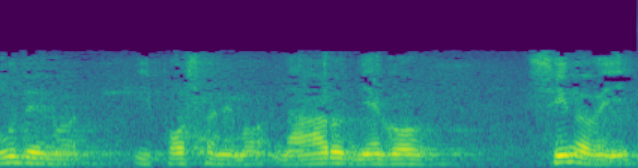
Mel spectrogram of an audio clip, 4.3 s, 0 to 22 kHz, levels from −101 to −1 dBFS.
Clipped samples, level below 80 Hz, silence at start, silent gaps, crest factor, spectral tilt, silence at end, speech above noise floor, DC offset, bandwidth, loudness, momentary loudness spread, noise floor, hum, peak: under 0.1%; -58 dBFS; 0 s; none; 16 dB; -7 dB/octave; 0 s; 23 dB; under 0.1%; 6.4 kHz; -17 LUFS; 18 LU; -39 dBFS; none; 0 dBFS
